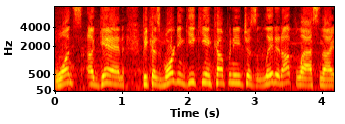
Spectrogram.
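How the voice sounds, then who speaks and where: There is noticeable background noise. A man with a high pitch speaks at a moderate pace. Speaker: sports reporter. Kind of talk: live TV sports segment.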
